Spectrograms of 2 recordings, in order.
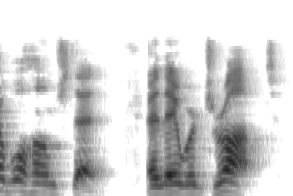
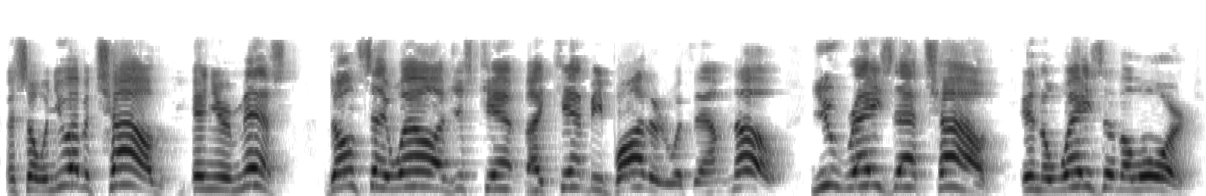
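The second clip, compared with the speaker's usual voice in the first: raised, driving preacher's cry, pressing each line higher; preaching at full force; 7 semitones higher, 5 dB louder than usual. Acted. Preacher rising over the congregation, full-force preaching. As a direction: hammer it home to the church like a revival preacher.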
